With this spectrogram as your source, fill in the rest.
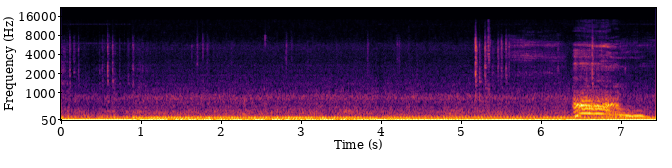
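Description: A car drives with a steady low engine and road rumble throughout, its brakes hard to push; near the end a brief rising squeal and a harsher burst mark the braking.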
